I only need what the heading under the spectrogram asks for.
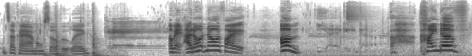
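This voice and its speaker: A woman's voice: fairly high pitch, sing-song, measured pace, bright, forceful tone, a little hiss or hum. A woman streamer whose first language is Vietnamese, chatting casually while she plays, rambling, swearing and putting herself down. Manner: profane, rambling, self-deprecating. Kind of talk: casual gaming stream chat.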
